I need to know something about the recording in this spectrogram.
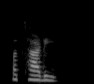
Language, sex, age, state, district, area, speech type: Nepali, female, 18-30, West Bengal, Kalimpong, rural, read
